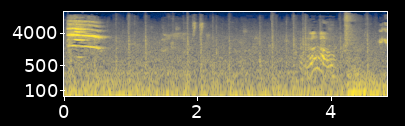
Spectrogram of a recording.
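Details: African grey parrot giving a loud, high, harmonic whistled squawk at the start, then a quiet stretch, followed by a softer wavering, warbled call and a brief sharp high chirp near the end.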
